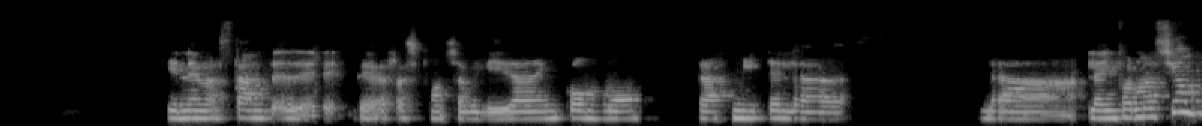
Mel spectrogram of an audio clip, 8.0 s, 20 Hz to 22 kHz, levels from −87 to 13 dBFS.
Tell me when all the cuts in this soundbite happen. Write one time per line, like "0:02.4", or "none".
0:04.5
